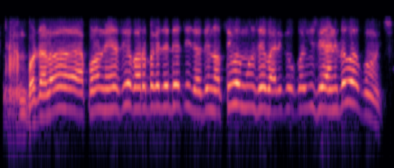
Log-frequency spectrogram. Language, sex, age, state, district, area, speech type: Odia, male, 45-60, Odisha, Cuttack, urban, conversation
